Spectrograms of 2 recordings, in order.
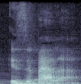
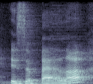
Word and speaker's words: Isabella: The British way, you like linger a little bit more on the L. So it's more sort of, your tongue comes out more to pronounce Isabella. As in Portuguese, it's more of a Isabella kind of sound. Like it's, I don't know, there's not that much focus on the L. You don't roll your tongue as much to say it the Brazilian way. So that was one of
